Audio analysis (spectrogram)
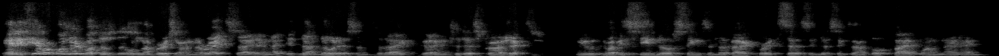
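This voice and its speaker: A man's voice: medium pitch, a little fast, slight background noise. Man, club talk, casual presenter, fillers and restarts, roomy echo, dull lo-fi sound. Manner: conversational with frequent fillers and restarts.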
